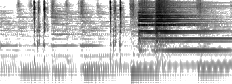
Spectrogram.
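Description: Outro music with sharp click sound effects, then a bright bell chime about one and a half seconds in that rings on and fades.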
